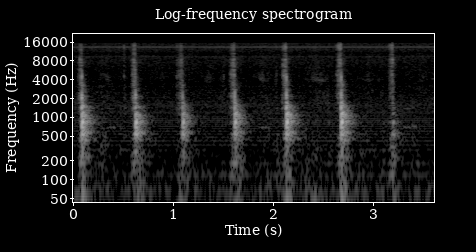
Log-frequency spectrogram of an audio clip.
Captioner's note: wood taps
